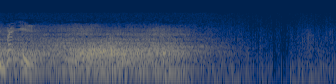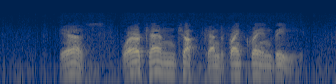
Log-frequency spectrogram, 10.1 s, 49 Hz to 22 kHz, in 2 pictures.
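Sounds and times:
airplane engines throttling down for landing: 0:00.0 - 0:03.8
speech: 0:06.0 - 0:09.6.

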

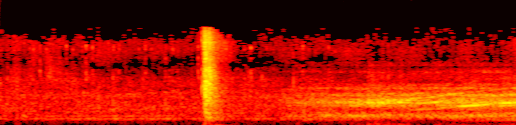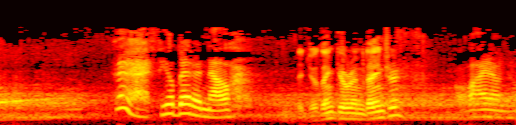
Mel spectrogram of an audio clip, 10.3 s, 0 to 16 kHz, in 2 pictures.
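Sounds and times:
car engine revving and car pulling away: 0:02.5 - 0:06.4, 0:07.4 - 0:10.3
speech: 0:06.4 - 0:07.6, 0:08.2 - 0:10.3.

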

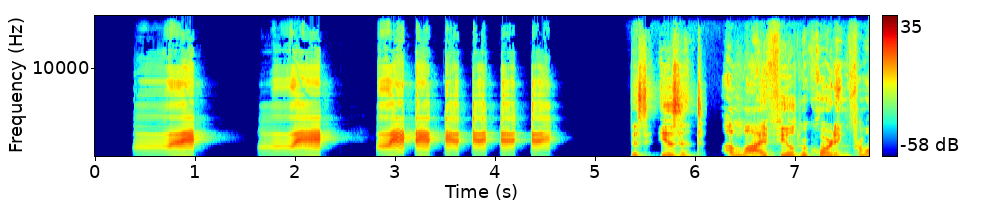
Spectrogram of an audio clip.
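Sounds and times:
duck call instrument quacking: 0:00.4 - 0:04.8
speech: 0:05.4 - 0:07.7.

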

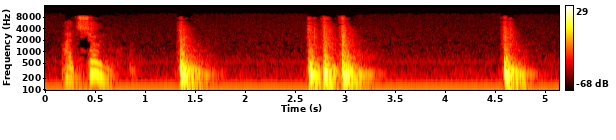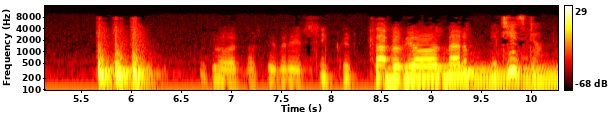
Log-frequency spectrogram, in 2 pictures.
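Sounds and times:
speech: 0:00.2 - 0:00.8, 0:06.8 - 0:10.2
sharp knocks on a solid wooden door: 0:02.6 - 0:03.3, 0:05.7 - 0:06.3
low hum: 0:08.4 - 0:10.2.

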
